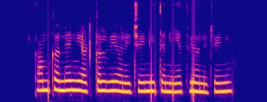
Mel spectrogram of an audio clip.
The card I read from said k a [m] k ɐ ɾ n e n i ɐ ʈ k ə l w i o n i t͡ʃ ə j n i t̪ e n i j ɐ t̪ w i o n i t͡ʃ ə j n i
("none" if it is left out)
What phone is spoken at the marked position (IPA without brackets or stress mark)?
m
